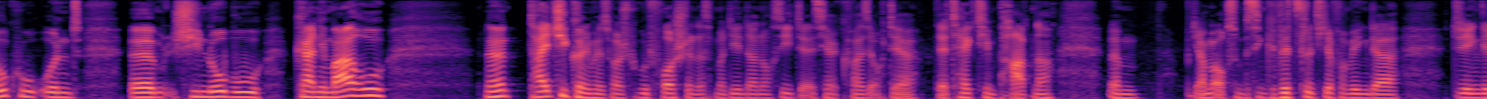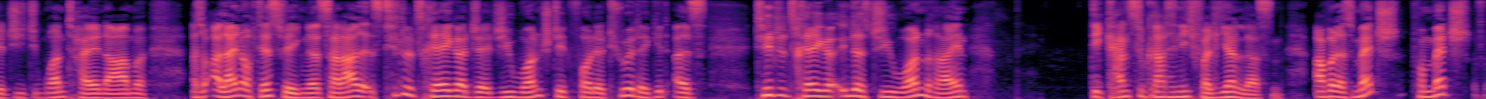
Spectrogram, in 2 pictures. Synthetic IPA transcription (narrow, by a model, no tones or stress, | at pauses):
oːkʰuʔʊntʔɛːmʃinoːbuː | kʰanimaːʁu | nətʰaɪt͡ʃiːkʰœntəçmiɐt͡sʊmbaɪʃpilɡuːtfoːɐʃtɛləndasmandeːndaːnɔχz̥iːt̚d̥eːɐɪstja̰ːkʰv̥aːziʔaʊxd̥ḛːɐd̥eːɐtʰɛk̚tʰiːmpʰa̰ɐtnɐʔɛːmdiːhamja̰ʊxzoːnbɪsçənɡəvɪt͡sl̩thiːɐfɔnveːɡŋ̩deːɐ | veːɡŋ̩deːɐd͡ʒiːd͡ʒiwantʰaɪlnaːməʔalzoʔalaɪnaʊxd̥ɛsv̥eːɡŋ̩nasanaːdəɪstʰitl̩tʁ̥ɛːɡɐdeːd͡ʒiːwanʃteːtfoːɐɾeːɐtʰyːɐdeːɐɡeːtals | tʰit̬l̩tʁ̥ɛːɡɐʔɪndasd͡ʒ̥iːwanʁaɪn | d̥eːnkʰanst̚d̥uːɡʁaːdənɪçtfɐliːʁənlasn̩ʔaːbɐɾasmɛt͡ʃfɔmːɛt͡ʃ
